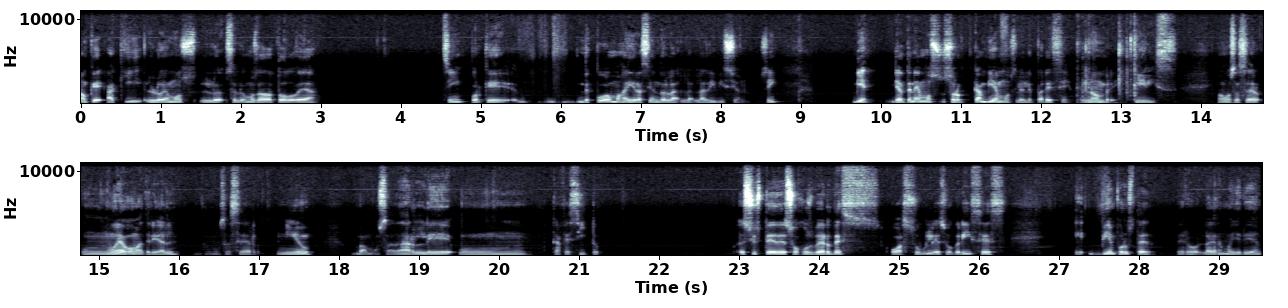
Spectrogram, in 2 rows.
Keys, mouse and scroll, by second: 0.7 click, 3.5 click, 4.8 click, 11.9 click, 13.5 i, 14.0 s, 14.2 Return, 16.1 click, 18.1 click, 20.9 click, 22.6-26.3 drag, 26.3 middle click, 26.6-27.1 scroll down 2, 26.8 middle click, 27.1 middle click, 27.6 scroll down 1, 27.8-29.5 middle drag.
